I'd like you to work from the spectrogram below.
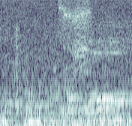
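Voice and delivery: very soft, almost inaudible repeat; hushed echo. Real, not acted. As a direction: let the words die away to yourself. Preacher echoes own answer. (혼잣말처럼 아주 작게 되뇌기)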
